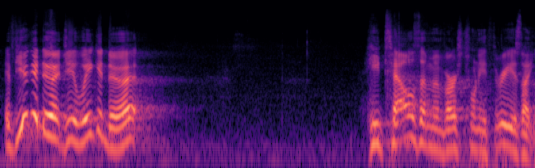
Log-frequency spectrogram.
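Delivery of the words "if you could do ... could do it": arrogant boast. Retold or imitated. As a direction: brag like overconfident disciples. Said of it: "And in their arrogance".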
